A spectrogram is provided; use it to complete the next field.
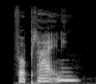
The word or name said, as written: forplejning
